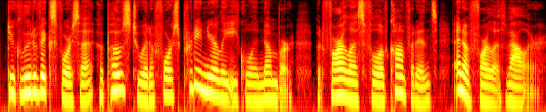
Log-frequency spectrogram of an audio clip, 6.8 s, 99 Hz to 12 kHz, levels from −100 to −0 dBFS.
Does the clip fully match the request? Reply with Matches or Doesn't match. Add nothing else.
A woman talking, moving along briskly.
Matches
